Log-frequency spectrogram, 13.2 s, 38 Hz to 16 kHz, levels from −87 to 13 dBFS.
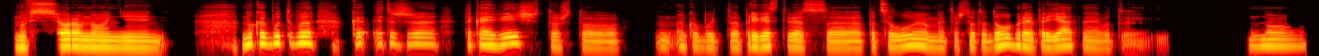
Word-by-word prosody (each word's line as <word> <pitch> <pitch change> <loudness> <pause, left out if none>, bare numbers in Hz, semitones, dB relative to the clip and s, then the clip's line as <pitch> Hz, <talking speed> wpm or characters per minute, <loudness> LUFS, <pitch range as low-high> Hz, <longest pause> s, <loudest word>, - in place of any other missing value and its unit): Ну, 110 -1 +1
всё 115 +3 +4
равно 110 -2 +5
не 105 -1 +1
нь 95 -4 -5 0.7
Ну, 140 +4 +3
как 155 -1 +4
будто 160 -1 +2
бы, 160 -1 +4 0.3
к - - -6 0.2
это 150 +1 -5
же 145 0 -2 0.2
такая 130 0 +1
вещь, 155 +5 +1
то, 110 - -4
что, 95 -1 -5 0.3
н 110 +1 -7
как 110 -1 -5
будто 105 0 -4
приветствие 110 -2 +1
с 95 -1 -2
поцелуем- 110 0 0
это 100 +1 -8
что-то 100 0 -3
доброе, 125 0 +3
приятное. 110 -1 +1
Вот, 100 -1 -10
эм. 70 -3 -13 1.0
Ноу 120 +1 -3
110 Hz, 130 wpm, -25 LUFS, 100-125 Hz, 1.0 s, равно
